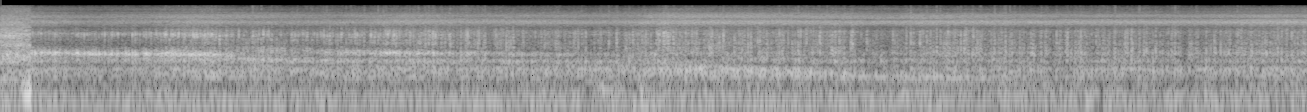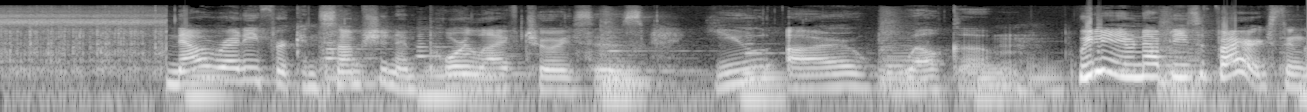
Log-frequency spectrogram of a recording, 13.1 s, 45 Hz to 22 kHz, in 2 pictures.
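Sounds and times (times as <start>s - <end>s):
whipped cream can hissing: 0.0s - 7.4s.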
